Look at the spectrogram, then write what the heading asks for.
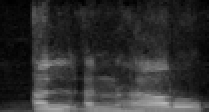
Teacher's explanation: الانہار، را کو پر کریں گے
